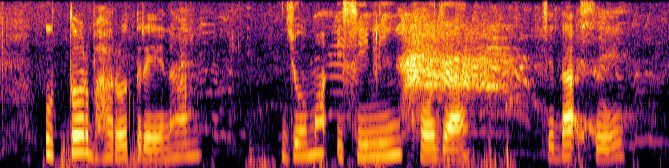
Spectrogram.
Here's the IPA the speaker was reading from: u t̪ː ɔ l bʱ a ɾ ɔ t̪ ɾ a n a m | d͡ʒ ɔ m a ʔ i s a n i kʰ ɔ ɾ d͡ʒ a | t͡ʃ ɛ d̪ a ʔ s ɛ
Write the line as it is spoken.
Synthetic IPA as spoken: u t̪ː ɔ ɾ bʱ a ɾ ɔ t̪ ɾ ɛ n a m | d͡ʒ ɔ m a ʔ i s i n i kʰ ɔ d͡ʒ a | t͡ʃ ɛ d̪ a ʔ s ɛ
